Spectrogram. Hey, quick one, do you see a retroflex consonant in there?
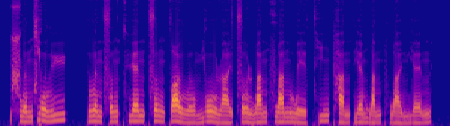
yes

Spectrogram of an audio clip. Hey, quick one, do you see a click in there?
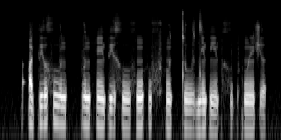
no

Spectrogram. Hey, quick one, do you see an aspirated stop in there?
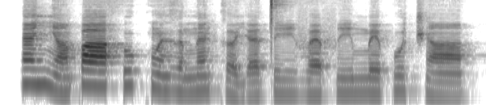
no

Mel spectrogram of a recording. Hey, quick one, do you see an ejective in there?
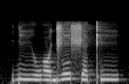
yes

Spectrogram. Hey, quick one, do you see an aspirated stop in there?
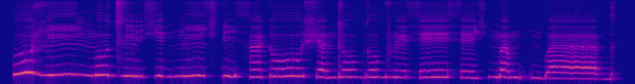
no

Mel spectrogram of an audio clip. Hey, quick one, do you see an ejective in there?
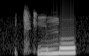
yes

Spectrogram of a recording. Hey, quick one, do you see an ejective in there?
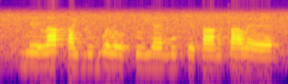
no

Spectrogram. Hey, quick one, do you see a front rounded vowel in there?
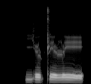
yes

